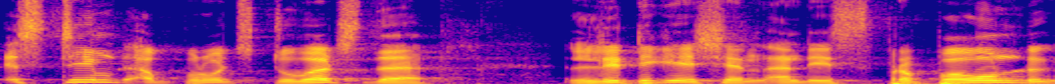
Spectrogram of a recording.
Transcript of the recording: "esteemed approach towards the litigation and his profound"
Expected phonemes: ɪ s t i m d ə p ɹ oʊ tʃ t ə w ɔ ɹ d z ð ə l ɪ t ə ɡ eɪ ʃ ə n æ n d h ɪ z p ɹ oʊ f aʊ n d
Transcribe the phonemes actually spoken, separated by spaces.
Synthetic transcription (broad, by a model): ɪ s t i m d ə p ɹ oʊ tʃ t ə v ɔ ɹ d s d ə l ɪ t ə ɡ eɪ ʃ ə n æ n d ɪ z p ɹ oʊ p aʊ n d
